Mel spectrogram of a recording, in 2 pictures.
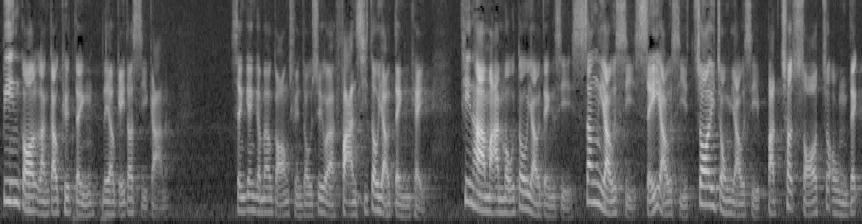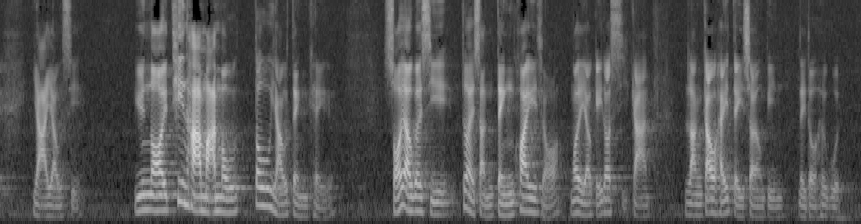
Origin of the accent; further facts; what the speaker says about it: China; 我们中国人的农历，下个礼拜我们过农历新年了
